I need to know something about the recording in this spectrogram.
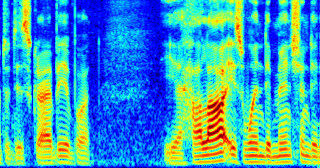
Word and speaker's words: halal: So, the word I'm pronouncing actually I say halal, but it's pronounced halal.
